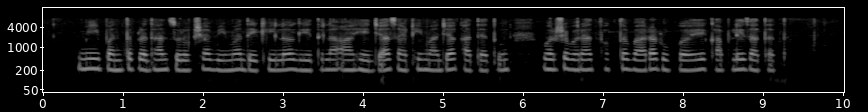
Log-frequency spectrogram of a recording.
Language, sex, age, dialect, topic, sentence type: Marathi, female, 36-40, Varhadi, banking, statement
